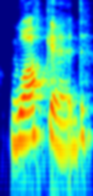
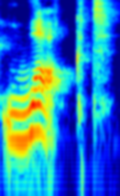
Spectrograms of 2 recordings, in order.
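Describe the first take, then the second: First: The L is sounded and the ending is not T. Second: The L is silent and the ending sounds like T. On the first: The speaker calls it wrong. "So we don't say walk, walked, right?" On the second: The speaker calls it right. "the L is silent. We do not say the L"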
